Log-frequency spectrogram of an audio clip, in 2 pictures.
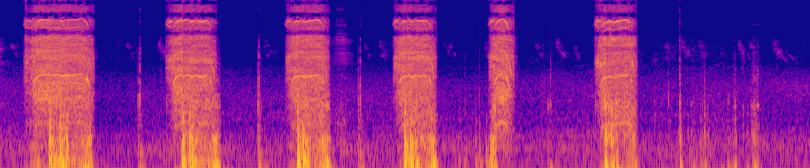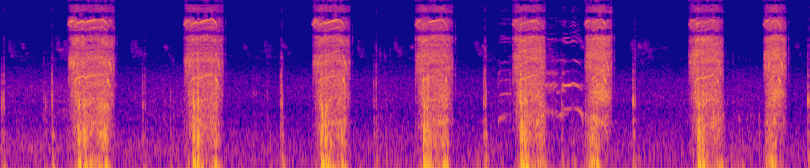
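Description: A power drill bores drainage holes in the bottom of a deep, large plant pot for tomatoes: repeated loud, close whining bursts, each a second or so long, separated by short pauses throughout.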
